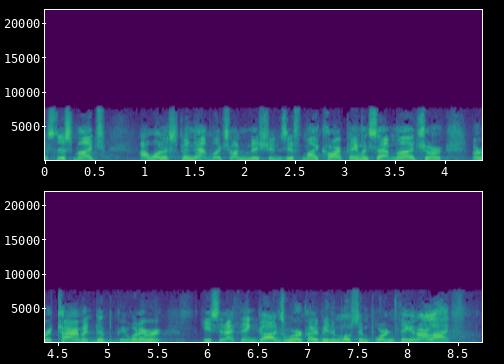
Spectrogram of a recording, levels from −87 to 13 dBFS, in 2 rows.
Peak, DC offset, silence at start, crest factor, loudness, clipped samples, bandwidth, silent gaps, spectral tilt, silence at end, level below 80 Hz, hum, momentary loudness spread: -2 dBFS; under 0.1%; 0 s; 18 dB; -18 LUFS; under 0.1%; 8 kHz; none; -1.5 dB/octave; 0.15 s; -66 dBFS; none; 6 LU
